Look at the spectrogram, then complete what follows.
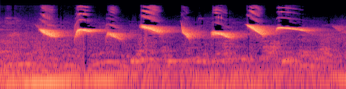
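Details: Green-winged saltator singing a rapid series of loud, clear whistles, each note sweeping downward, about nine phrases in quick succession with short gaps between them.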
